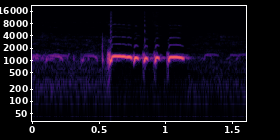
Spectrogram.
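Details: Zebra dove song used to spur other doves to sing: one loud phrase of a sharp opening and four quick rolling coo pulses ending in a held note, faint cooing around it.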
